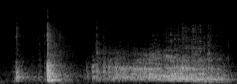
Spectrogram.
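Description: The trunk lid of a 1940 Ford coupe being opened: a sharp click from the latch about half a second in, then a long creak lasting just over a second as the lid swings up on its hinges.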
